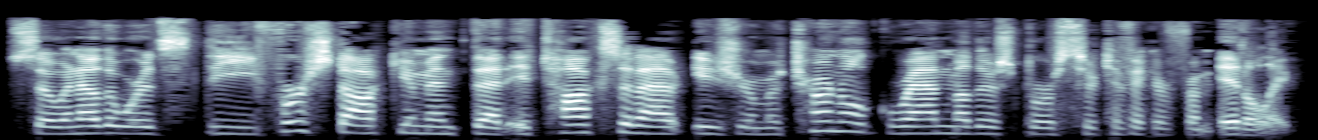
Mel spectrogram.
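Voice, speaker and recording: A woman's voice: mid-range voice, normal speed, sharp tone, poor audio. A woman genealogist giving a live webinar lecture, explaining step by step with frequent fillers. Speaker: genealogist presenter.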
